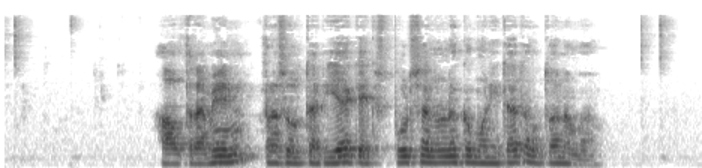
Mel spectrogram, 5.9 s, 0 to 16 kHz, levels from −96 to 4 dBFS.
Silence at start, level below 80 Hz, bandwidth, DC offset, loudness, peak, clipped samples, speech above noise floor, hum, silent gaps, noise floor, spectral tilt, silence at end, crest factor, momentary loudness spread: 0.1 s; -66 dBFS; 11.5 kHz; under 0.1%; -26 LUFS; -8 dBFS; under 0.1%; 46 dB; none; none; -71 dBFS; -6 dB/octave; 0.9 s; 18 dB; 7 LU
